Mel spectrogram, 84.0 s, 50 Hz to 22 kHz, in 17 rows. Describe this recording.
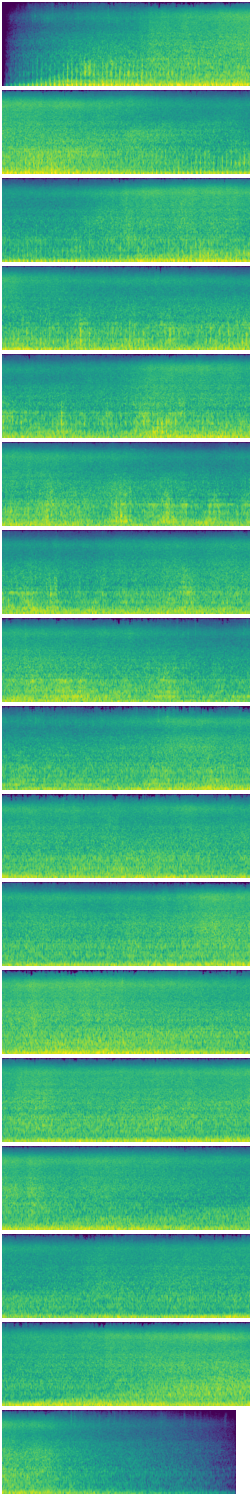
sound of the waves, Great wind and waves, sound of the Helicopter through, Zoom H2n MS+XY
